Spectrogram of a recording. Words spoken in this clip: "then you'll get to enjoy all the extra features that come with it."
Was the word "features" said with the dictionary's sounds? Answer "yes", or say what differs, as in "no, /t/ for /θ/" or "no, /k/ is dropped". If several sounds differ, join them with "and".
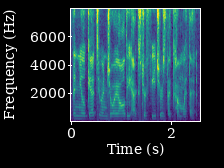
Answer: yes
